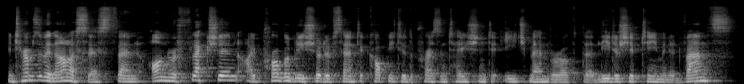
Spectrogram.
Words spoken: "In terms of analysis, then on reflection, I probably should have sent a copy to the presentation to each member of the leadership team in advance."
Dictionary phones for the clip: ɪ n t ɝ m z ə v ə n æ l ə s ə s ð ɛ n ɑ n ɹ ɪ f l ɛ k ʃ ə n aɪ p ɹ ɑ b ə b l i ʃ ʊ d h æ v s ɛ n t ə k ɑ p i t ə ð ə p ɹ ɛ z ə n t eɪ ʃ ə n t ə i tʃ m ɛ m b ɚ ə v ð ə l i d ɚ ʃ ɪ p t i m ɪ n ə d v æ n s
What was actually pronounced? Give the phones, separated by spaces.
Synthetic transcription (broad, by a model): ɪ n t ɝ m z ə v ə n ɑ l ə s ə s ð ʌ n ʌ n ɹ ɪ f l ɛ k ʃ ə n aɪ p ɹ ɑ b ə b l i ʃ ʊ d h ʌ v s ɛ n t ə k ɑ p i t ə ð ə p ɹ ɛ z ə n t eɪ ʃ ə n t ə i tʃ m ɛ m b ɚ ə v ð ə l i d ɚ ʃ ɪ p t i m ɪ n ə d v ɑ n s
